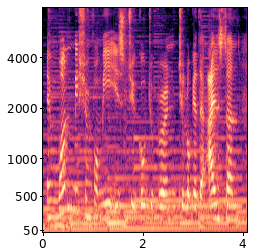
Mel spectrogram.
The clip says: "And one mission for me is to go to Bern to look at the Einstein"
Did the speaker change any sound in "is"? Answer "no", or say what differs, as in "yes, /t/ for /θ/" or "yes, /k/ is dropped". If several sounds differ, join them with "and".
yes, /s/ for /z/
